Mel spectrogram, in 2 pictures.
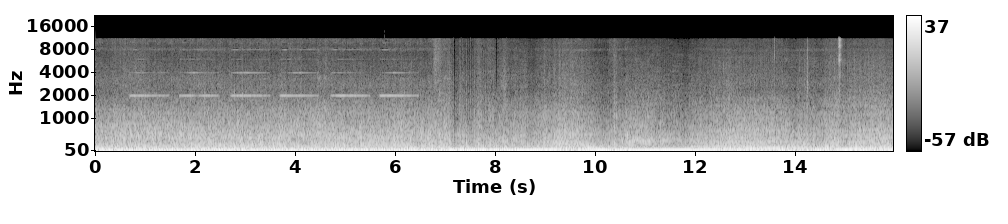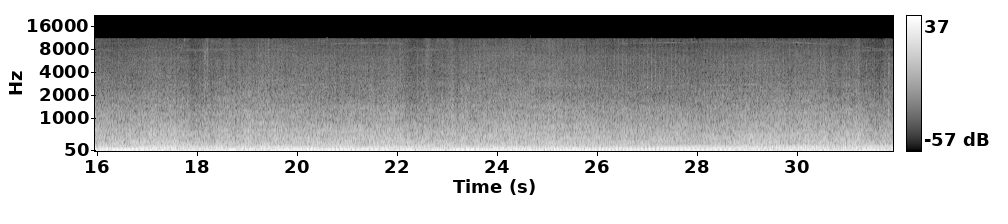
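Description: Loaded semi truck's diesel engine heard from inside the cab: a steady low rumble that swells as the truck pulls away and picks up speed about seven seconds in, then settles to cruising. Over the first six seconds a high electronic beep sounds six times, about once a second.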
